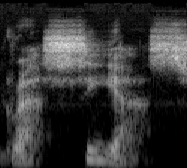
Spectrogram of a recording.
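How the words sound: The 'c' is pronounced like an 's' sound. This is how it is said in South America. "It's always pr- pronounced like an S"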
